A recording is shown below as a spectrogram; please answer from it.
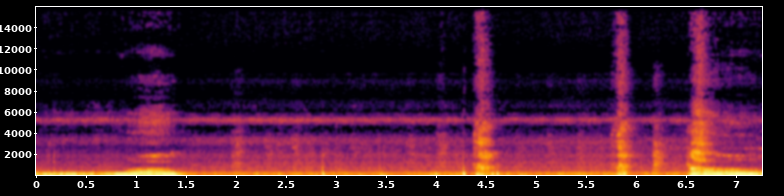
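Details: Rottweiler barking at night in reaction to hearing crickets: two deep, harsh, growling barks near the start and end, with faint knocks between, over a steady high cricket trill throughout.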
